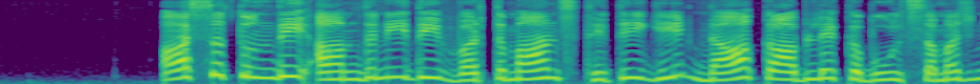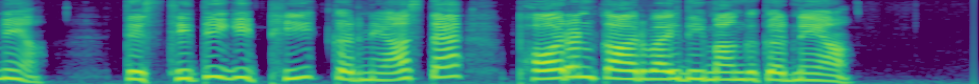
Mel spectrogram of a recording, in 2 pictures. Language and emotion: Dogri, angry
